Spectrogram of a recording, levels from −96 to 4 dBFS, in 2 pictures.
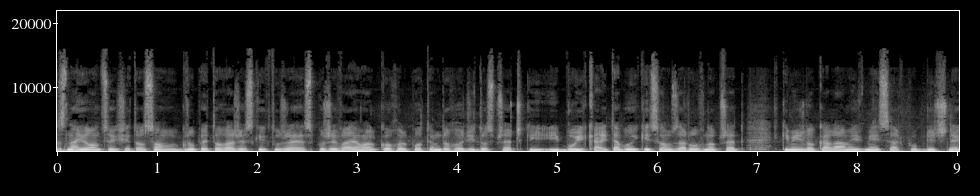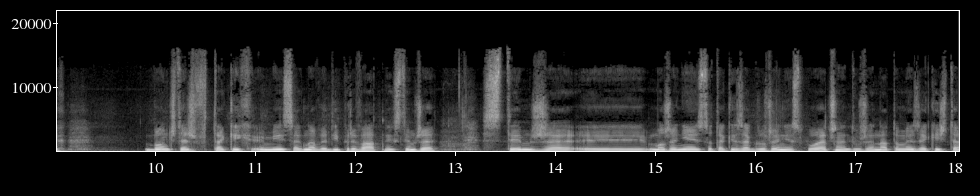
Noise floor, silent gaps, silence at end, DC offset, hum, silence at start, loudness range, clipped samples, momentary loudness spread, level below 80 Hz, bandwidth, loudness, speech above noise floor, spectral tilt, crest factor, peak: -61 dBFS; none; 0 s; under 0.1%; none; 0 s; 2 LU; under 0.1%; 6 LU; -62 dBFS; 16 kHz; -22 LUFS; 39 dB; -6.5 dB/octave; 16 dB; -6 dBFS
